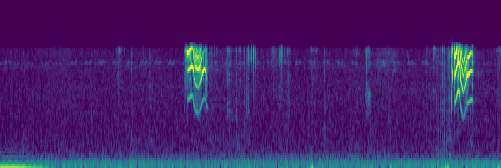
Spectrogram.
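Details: Female double-collared seedeater calling in the bush: two high, strongly downward-sweeping notes about two and a half seconds apart, a brief low thump at the start, a quiet hum beneath.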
